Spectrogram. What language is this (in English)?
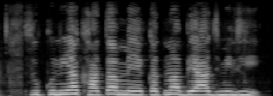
Chhattisgarhi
